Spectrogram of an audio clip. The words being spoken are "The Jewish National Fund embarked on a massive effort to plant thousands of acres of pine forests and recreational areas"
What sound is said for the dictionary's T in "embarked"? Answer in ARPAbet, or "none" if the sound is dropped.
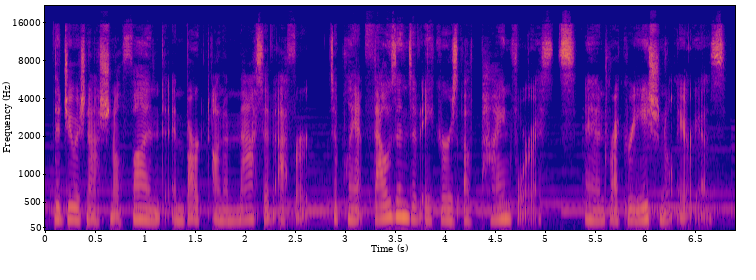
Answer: T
